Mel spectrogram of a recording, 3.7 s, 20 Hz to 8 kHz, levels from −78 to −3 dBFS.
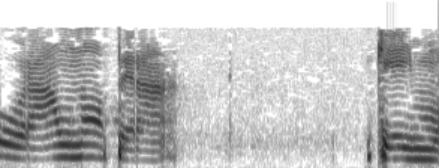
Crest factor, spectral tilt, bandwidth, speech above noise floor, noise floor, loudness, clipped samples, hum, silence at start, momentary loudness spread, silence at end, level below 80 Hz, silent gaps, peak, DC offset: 20 dB; -7 dB/octave; 5.4 kHz; 30 dB; -49 dBFS; -19 LUFS; under 0.1%; none; 0 s; 9 LU; 0 s; -54 dBFS; none; -2 dBFS; under 0.1%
